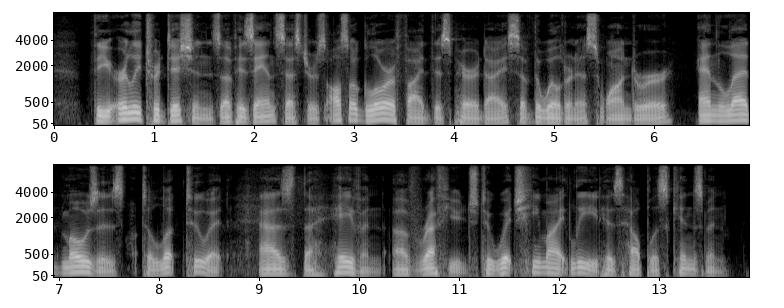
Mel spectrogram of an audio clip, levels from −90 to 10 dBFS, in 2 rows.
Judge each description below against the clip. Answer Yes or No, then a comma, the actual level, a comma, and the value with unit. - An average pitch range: No, wide, 6.1 semitones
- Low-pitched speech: Yes, very low, 85 Hz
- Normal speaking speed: Yes, average, 145 wpm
